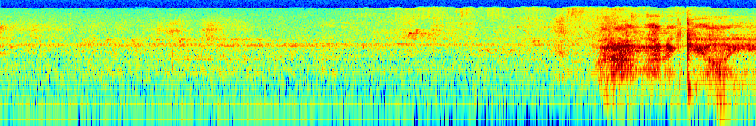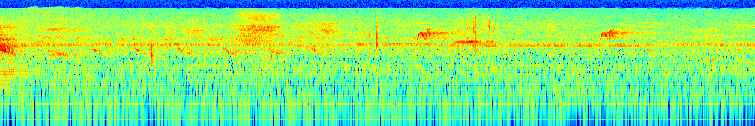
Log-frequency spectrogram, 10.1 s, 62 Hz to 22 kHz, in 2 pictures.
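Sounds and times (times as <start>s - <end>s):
steady low hum: 0.0s - 10.0s
man whispering: 3.7s - 5.5s.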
